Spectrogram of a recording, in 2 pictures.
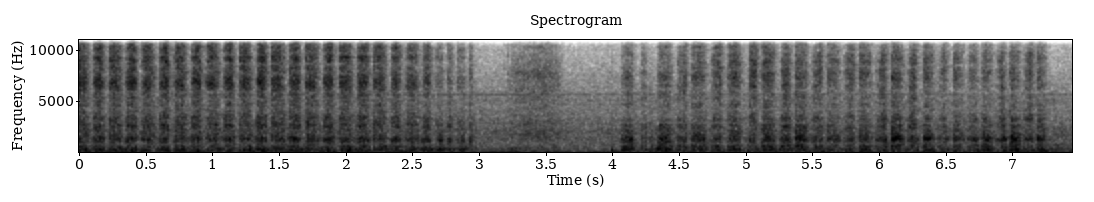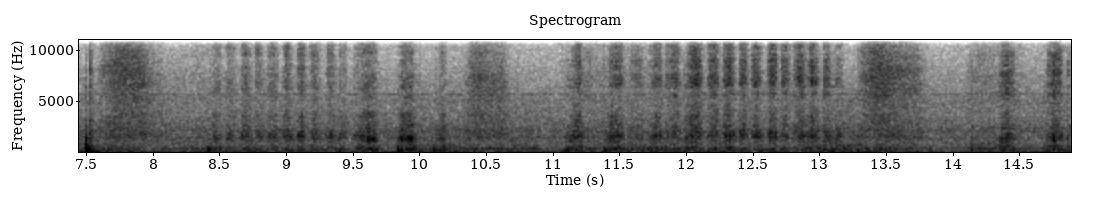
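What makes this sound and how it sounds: A hand colours in a small printed flower on a large, flat cardboard box lid lying on a table, decorated with a tree-and-flowers design, using a Sharpie felt-tip marker while loose markers lie untouched beside it. The pen makes a steady, dry scratching and rubbing sound in quick back-and-forth strokes, with a couple of brief sharp ticks partway through. A faint low hum sits underneath throughout.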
